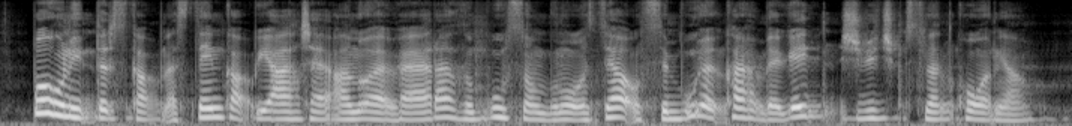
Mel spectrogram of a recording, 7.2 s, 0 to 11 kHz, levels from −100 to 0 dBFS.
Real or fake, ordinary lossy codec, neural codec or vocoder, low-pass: fake; none; autoencoder, 22.05 kHz, a latent of 192 numbers a frame, VITS, trained on many speakers; none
